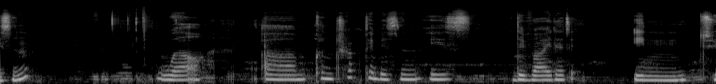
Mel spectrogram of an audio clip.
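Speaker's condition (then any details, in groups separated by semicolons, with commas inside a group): No condition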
